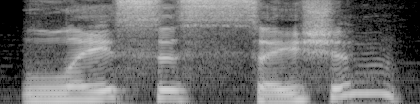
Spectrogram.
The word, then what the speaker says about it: laicization: Laicization? Is that how you say that? Hold up. How do you say this word? Laicization. Laicization? Laicization. Okay. The 5-syllable word accent on the 4-syllable.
